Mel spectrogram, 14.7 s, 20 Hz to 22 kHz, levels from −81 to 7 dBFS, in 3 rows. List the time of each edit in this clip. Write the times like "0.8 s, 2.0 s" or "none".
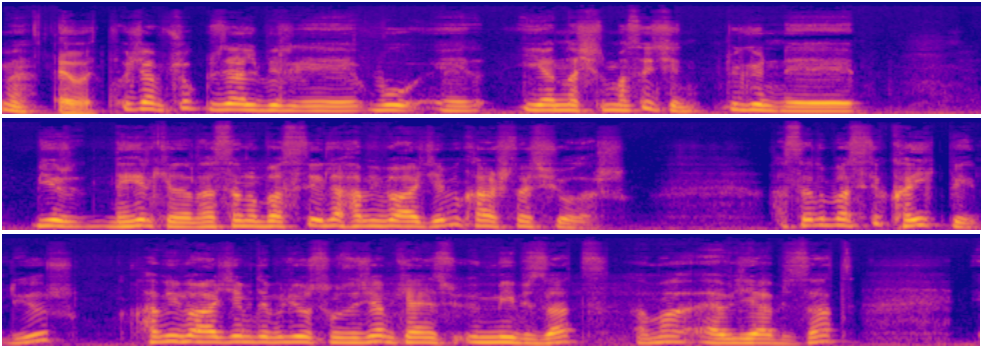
none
